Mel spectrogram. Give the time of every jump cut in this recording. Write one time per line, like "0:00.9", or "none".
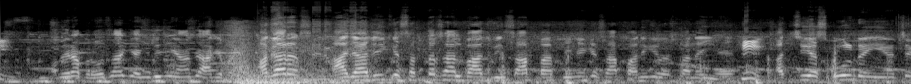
0:02.6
